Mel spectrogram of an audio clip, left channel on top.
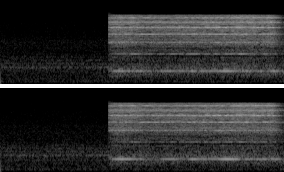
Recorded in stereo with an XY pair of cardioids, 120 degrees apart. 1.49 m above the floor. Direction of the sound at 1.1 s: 15° left.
